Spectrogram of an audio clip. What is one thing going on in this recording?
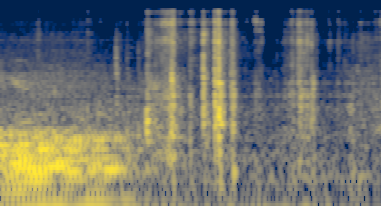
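A skateboard clacks and scrapes against a concrete ledge.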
